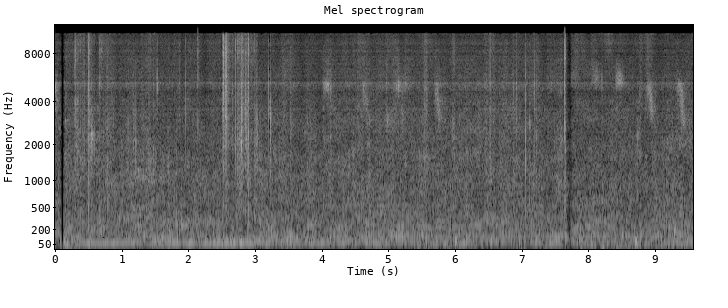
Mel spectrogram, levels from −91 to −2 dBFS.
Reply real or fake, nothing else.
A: fake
